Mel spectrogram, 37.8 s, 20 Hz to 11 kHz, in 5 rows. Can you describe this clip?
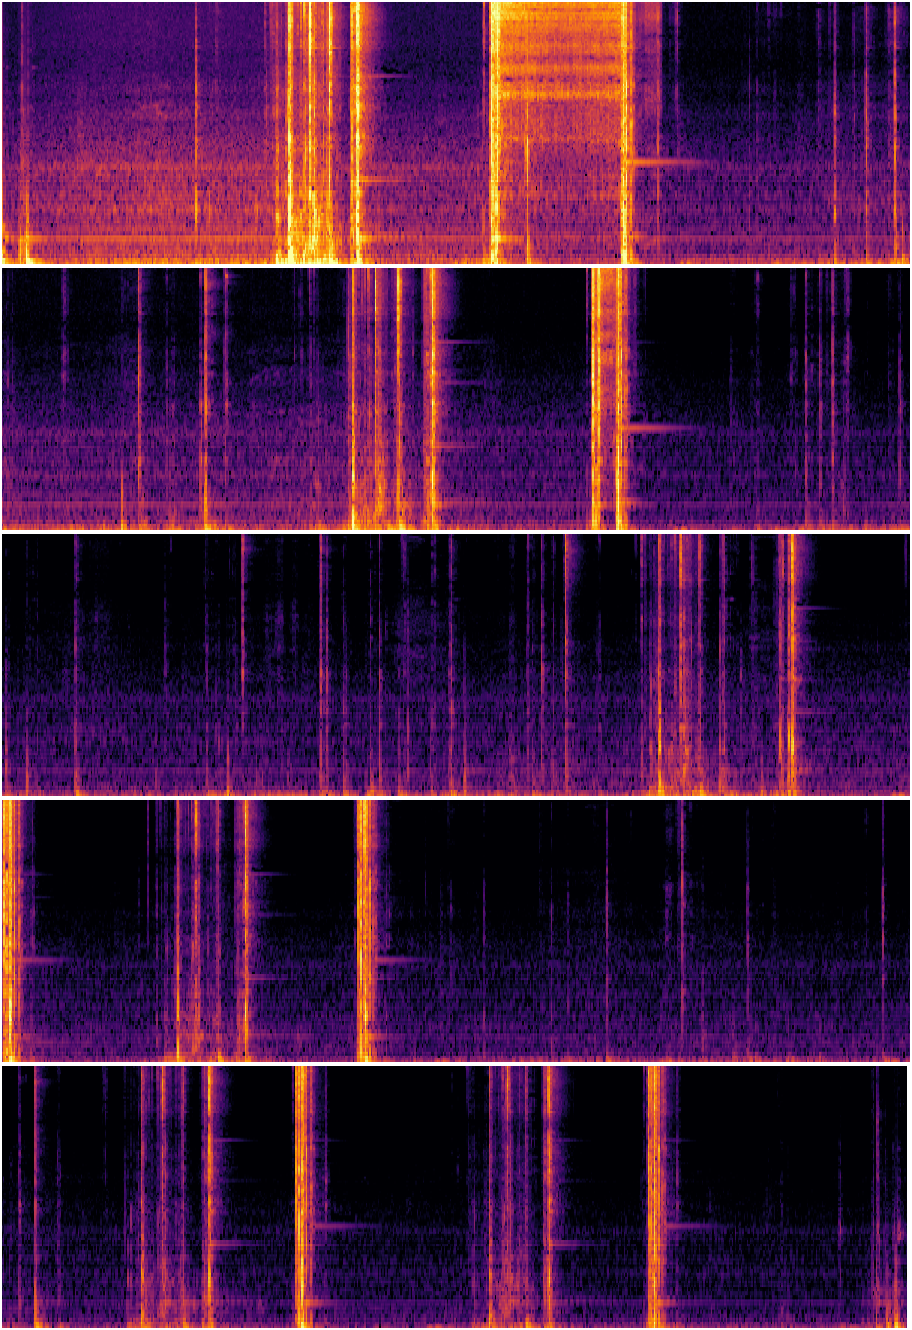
pentax k1000 loading film and shutter click at various speeds
pentax k1000 load film and shutter clicks. the first one with 1 second of exposure. the second one with 1/8s. the third and fourth - 1/125s. the last 2 clicks with 1/1000s.
camera, k-1000, loading-film, pentax, photo, photography, release, shutter, slr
